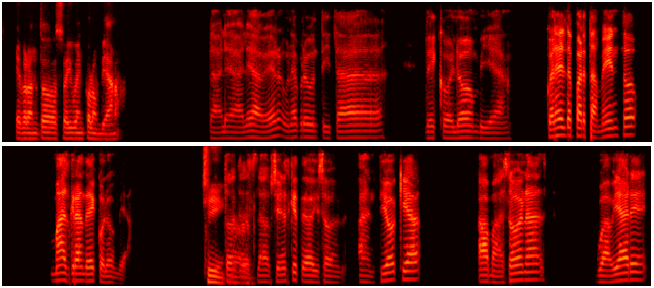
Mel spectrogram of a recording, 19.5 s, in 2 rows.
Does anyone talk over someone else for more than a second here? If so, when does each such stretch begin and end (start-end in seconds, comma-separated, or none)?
none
